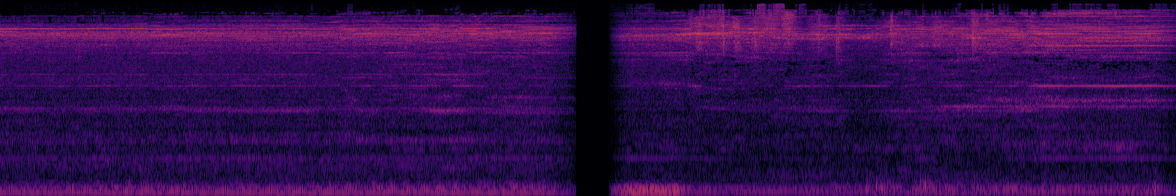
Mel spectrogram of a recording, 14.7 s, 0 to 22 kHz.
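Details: 2005 Dodge Ram 1500 after repair of a no-start with fuel leaking at the top of the tank: steady even rumble, no misses or knocks. The fix was replacing a deteriorated plastic clip holding the fuel line to the pump.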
